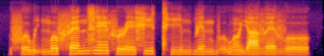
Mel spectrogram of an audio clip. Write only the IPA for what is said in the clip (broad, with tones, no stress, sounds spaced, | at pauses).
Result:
f ʊ˨ w ḭ˨ m o˦ f ɛ˦ n z ẽ˦ f ɹ e˨ x i˦ tʰ i˨ m b e˦ m b o̰˦ w õ˨ j a˨ v ɛ˨ v o˨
